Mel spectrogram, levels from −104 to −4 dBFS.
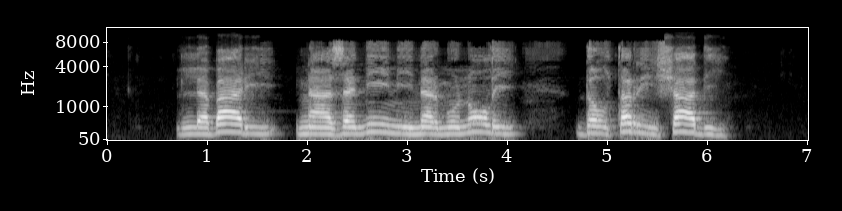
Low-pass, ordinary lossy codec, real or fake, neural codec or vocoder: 7.2 kHz; Opus, 16 kbps; real; none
